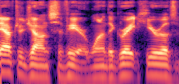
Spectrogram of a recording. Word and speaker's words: Sevier: I was actually reading a book about John Sevier, which if you pronounce his name properly, was Xavier, John Xavier. But we know him today as John Sevier.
